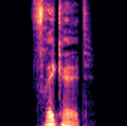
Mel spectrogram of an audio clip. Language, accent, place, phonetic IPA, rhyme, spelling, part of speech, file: German, Germany, Berlin, [ˈfʁɪkl̩t], -ɪkl̩t, frickelt, verb, De-frickelt.ogg
- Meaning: inflection of frickeln: 1. third-person singular present 2. second-person plural present 3. plural imperative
